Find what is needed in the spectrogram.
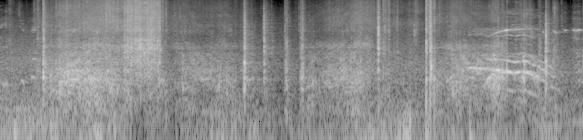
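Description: Skateboard urethane wheels rolling on the concrete of a skatepark bowl, with a harsh scrape lasting about half a second around two seconds in and a series of sharp clacks of the board and trucks. Voices call out near the end.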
